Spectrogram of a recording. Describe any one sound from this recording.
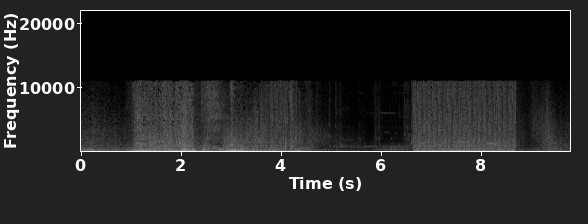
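Rapid automatic gunfire bursts loudly in short, heavy volleys.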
